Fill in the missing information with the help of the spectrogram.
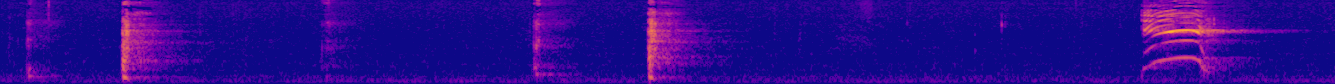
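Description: An infant gives three short, sharp coughs with a couple of fainter ones, then a high squeal.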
